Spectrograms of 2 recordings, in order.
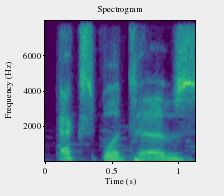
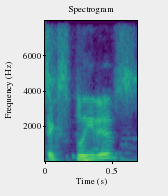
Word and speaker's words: expletives: If you want to yell and scream, uh, you know, expletives. Exploitives. Now, I know I mispronounced that word often, but not this time.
